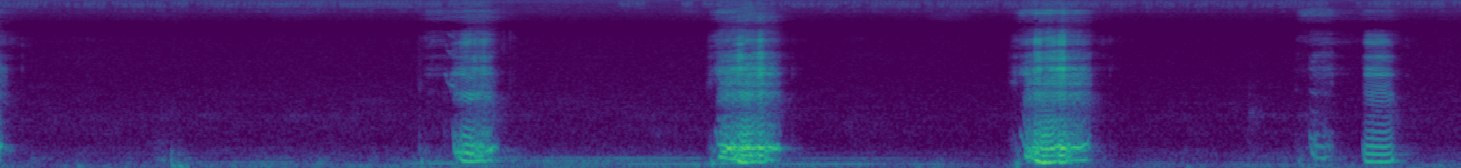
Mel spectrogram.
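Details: Coughing in a pet, now much more frequent: four or five short, harsh coughs spaced a few seconds apart over quiet room hum; a recurring cough.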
